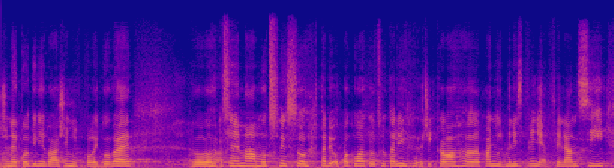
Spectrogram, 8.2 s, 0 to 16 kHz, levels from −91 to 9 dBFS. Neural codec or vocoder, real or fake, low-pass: codec, 44.1 kHz, 2.6 kbps, SNAC; fake; 14.4 kHz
